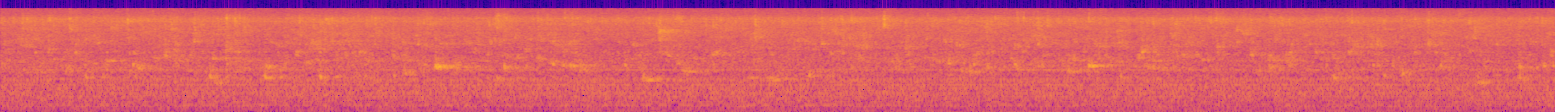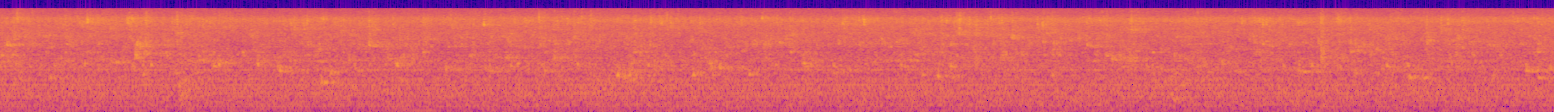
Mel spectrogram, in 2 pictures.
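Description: Home aquarium's water circulation: a steady pump hum under constant trickling and dripping water, with a few slightly louder drips in the first six seconds.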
